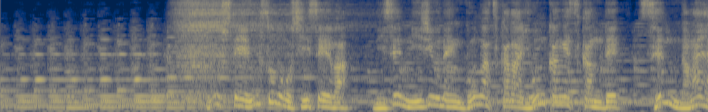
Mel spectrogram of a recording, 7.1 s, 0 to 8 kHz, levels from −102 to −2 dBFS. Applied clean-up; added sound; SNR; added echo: none; none; none; reverberation time 0.1 s.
